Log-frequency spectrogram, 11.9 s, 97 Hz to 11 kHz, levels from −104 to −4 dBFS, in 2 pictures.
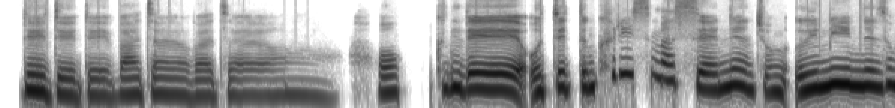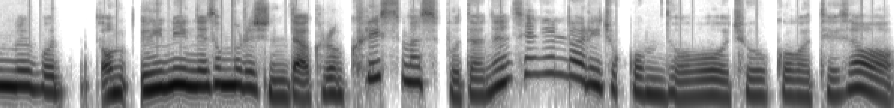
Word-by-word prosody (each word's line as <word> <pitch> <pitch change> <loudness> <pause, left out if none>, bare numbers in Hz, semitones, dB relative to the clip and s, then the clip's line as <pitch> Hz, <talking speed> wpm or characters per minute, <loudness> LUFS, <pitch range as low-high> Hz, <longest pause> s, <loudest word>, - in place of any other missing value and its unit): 네네네 175 -5 -1
맞아요, 180 0 -6
맞아요. 170 -1 -12 0.3
어 195 0 -3 0.2
근데 225 -4 +3
어쨌든 240 +5 -1
크리스마스에는 275 - 0
좀 200 -1 -3
의미있는 255 +5 +6
선물보 255 -6 +3 0.3
엄 195 +1 0
'의미있는 255 +4 +6
선물을 270 -3 +3
준다.' 165 -7 -2
그럼 185 +1 -5
크리스마스보다는 285 - -4
생일날이 415 -7 -5
조끔 200 -6 -6
더 165 -1 -5
좋을 170 +2 -9
것 170 +1 -9
같아서 170 - -5
210 Hz, 315 characters per minute, -22 LUFS, 175-255 Hz, 0.3 s, 의미있는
